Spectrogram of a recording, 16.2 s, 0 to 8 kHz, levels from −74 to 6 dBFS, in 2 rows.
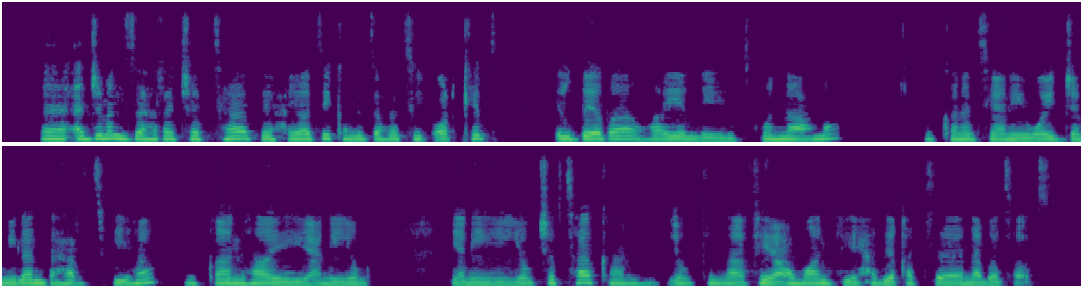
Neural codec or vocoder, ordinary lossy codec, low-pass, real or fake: none; none; 7.2 kHz; real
